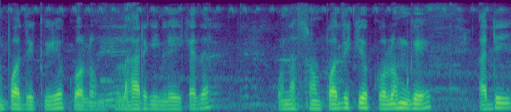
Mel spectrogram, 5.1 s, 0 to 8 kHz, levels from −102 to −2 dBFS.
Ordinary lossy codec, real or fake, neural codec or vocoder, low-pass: none; real; none; 7.2 kHz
